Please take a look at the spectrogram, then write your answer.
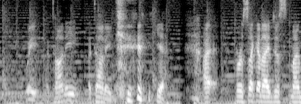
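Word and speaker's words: Ohtani: Yeah, Tomio Atane. Wait, Atani? Atani.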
